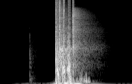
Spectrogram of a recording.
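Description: A loud, sharp burst of hand clapping to sync recordings, like a few people clapping at once, ringing out briefly after a faint tap. No one speaks.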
